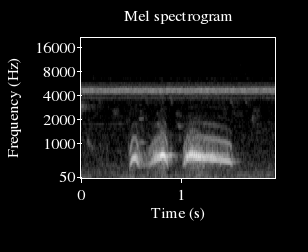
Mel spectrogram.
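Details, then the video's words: Spotted dove (derkuku) lure call used to provoke untrained doves into singing: a short two-part phrase of low, mellow hooting coos, the second note drawn out and falling, with a steady high electronic-like whine behind it. "The Sound of Lure Derkuku Lure"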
